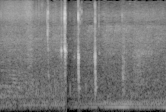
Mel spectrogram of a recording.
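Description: Three sharp clicks or snaps close together about a second in, followed by a low steady hum like a distant motor vehicle engine.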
